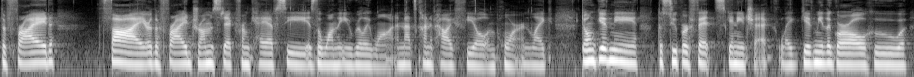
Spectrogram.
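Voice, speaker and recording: A young woman hosts her podcast in loose, candid chat, swearing freely and wandering off on tangents. Her voice sits a little low and sounds smooth and clear. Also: fairly bright tone. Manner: candid, crude and rambling, with many fillers. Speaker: podcast host. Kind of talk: casual chat.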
